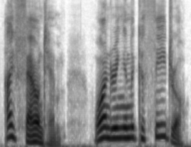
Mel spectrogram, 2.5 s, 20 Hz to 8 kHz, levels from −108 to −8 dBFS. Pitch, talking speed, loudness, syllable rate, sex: 170 Hz, 165 wpm, -17 LUFS, 5.4 syllables/s, male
